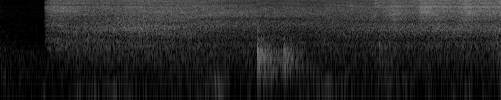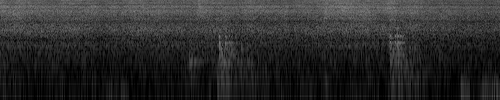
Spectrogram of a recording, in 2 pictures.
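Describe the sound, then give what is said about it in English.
Mint and coriander paste hits a hot pan and sets off a loud, steady hissing sizzle that continues throughout, broken by a few soft scraping stirs. No one speaks. “Now I'm to add in the mint and coriander paste to this.”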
